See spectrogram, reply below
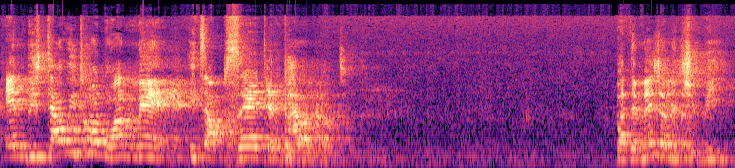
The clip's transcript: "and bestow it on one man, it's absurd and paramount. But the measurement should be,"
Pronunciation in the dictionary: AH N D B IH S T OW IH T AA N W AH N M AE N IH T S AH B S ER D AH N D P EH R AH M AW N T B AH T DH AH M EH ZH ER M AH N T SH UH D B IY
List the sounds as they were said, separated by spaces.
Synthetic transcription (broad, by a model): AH N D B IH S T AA IH T AA N W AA N M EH N IH T S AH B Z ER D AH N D P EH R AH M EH L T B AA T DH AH M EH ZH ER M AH N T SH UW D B IY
